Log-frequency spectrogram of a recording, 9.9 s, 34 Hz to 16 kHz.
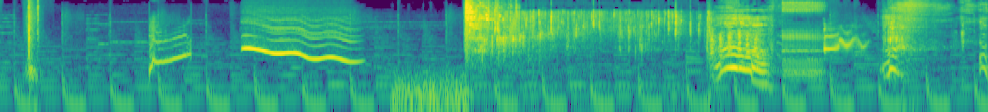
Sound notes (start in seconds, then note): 2.1 sad woosh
